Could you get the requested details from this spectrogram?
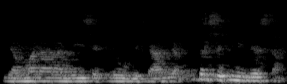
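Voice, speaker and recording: A man's voice: fairly high pitch, very fast, background noise, lightly acted. A man playing a pushy male boss who keeps coaxing and pressing an employee, repeating his offers. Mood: insistent. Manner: insistent, coaxing, repeats himself. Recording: echoey room.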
